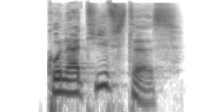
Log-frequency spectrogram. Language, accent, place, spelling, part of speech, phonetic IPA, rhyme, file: German, Germany, Berlin, konativstes, adjective, [konaˈtiːfstəs], -iːfstəs, De-konativstes.ogg
- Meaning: strong/mixed nominative/accusative neuter singular superlative degree of konativ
